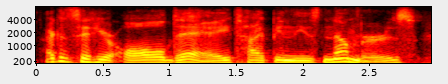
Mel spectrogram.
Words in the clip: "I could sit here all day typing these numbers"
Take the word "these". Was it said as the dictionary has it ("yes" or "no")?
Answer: yes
